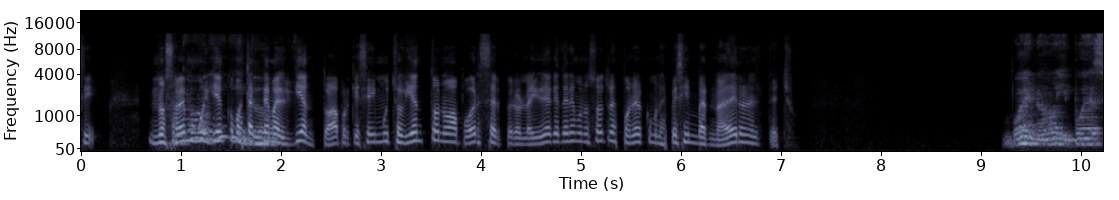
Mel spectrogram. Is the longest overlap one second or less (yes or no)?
no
